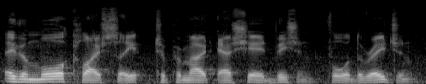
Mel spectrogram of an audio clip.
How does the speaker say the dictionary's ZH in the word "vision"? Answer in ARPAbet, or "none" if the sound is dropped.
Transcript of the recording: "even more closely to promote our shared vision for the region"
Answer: ZH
